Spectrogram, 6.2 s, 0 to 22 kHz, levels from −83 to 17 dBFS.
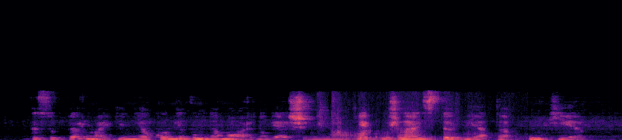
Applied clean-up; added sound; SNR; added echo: neural separator model SepFormer DNS4.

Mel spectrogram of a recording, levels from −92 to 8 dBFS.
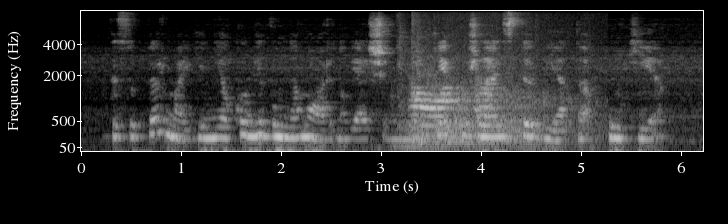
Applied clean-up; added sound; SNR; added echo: none; Sliding door; 0 dB; reverberation time 0.2 s.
